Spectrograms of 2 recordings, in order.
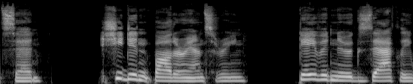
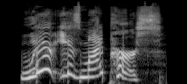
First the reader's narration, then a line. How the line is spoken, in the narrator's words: A shrill scream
